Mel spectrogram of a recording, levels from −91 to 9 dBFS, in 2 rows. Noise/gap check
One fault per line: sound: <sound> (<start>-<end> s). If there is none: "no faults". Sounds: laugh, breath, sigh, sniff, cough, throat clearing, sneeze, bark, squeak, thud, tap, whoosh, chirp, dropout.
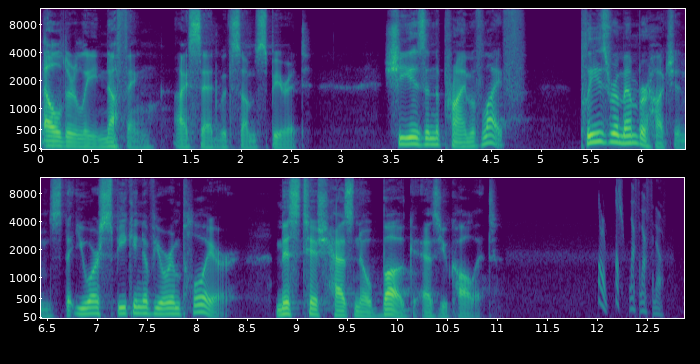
sound: chirp (12.0-12.7 s)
